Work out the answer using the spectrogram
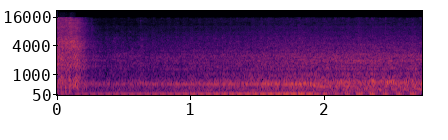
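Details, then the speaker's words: Honda Click 125 V3 scooter that smoked after a previous shop's repair, now rebuilt with muffler refitted, fresh coolant and new oil: smooth, even low idle with no knocks, ticks or misses; acceleration no longer delayed. "smooth smooth yung tunog acceleration hindi na siya nade-delay at ah gumanda na rin yung kanyang acceleration swak na swak na"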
